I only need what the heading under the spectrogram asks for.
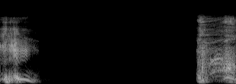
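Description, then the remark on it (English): Two short, harsh bursts of throat clearing and coughing, separated by about a second and a half of silence. No talking. “this is so bad. I need a cough button.”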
